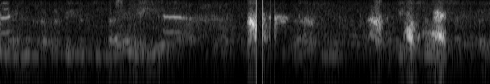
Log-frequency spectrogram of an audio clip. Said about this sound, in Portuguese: A senhora pode segurar esse cachorro? É uma delícia chegar em casa e escutar o latido deles. Não, mas não é meu não, é da vizinha.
